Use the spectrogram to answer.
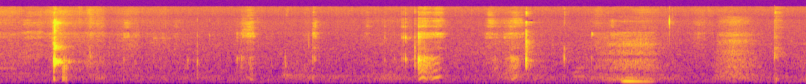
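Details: Newborn on her first day at home with hiccups: a few soft, abrupt catches in her breathing in a quiet room.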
